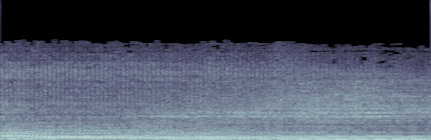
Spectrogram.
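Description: Live psychedelic rock band playing: electric guitar over sustained droning chords, with a rapidly pulsing low note that comes in about a second in.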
